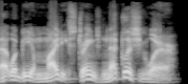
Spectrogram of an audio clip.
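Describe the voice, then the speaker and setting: A man's voice: low-pitched, big pitch swings, moderate pace, creaky, fairly bright tone, husky, no echo, voice pushed up, exaggerated voice. A man voicing curious, credulous rustic tavern regulars with folksy, plain-spoken talk, as in an audiobook. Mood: intrigued. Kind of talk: audiobook character acting.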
